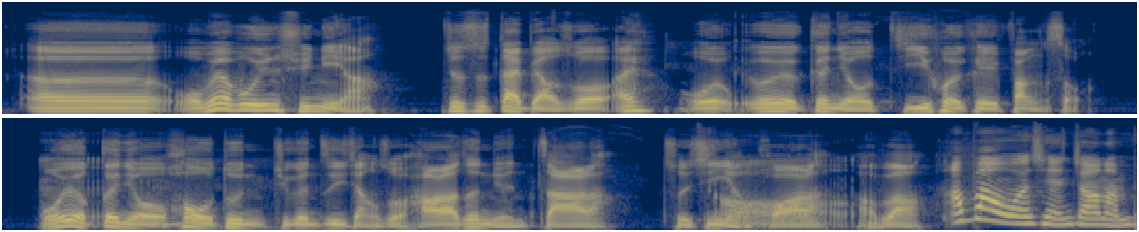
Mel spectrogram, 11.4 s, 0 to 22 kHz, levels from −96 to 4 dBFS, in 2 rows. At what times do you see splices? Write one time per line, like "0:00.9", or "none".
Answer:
0:02.2
0:03.7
